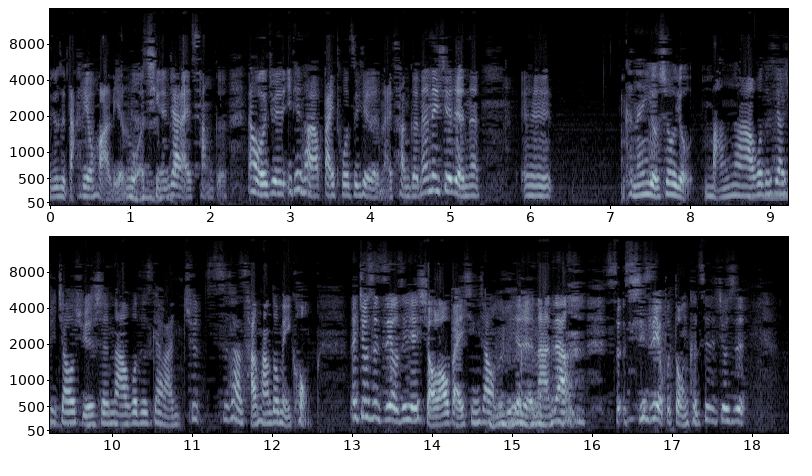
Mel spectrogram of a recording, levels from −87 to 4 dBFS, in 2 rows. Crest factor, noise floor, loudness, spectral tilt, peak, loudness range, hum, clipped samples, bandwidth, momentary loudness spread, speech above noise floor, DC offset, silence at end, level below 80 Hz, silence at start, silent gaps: 20 dB; -61 dBFS; -26 LUFS; -4.5 dB/octave; -6 dBFS; 5 LU; none; under 0.1%; 15.5 kHz; 13 LU; 35 dB; under 0.1%; 0.25 s; -68 dBFS; 0 s; none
